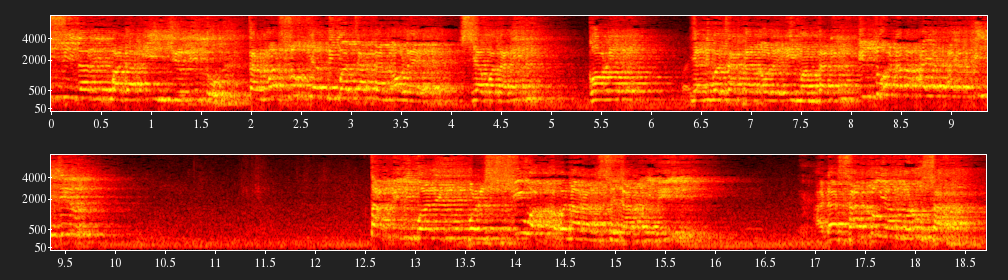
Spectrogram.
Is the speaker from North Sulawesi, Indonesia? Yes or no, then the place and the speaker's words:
yes; Manado, North Sulawesi, Indonesia; saya orang Manado.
